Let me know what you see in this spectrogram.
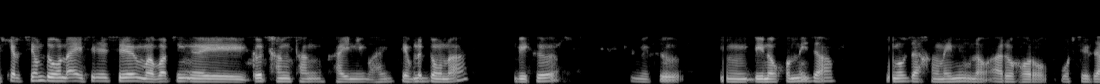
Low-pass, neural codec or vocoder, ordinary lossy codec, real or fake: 3.6 kHz; codec, 16 kHz, 8 kbps, FunCodec, trained on LibriTTS, 25 frames a second; none; fake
